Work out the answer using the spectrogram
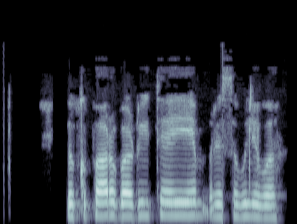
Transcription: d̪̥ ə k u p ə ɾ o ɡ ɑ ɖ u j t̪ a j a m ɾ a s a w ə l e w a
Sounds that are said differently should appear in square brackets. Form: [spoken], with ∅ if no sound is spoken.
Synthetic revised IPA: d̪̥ ə k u p [ɑ] ɾ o [b] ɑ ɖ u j t̪ a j [e] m ɾ a s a w ə l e w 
